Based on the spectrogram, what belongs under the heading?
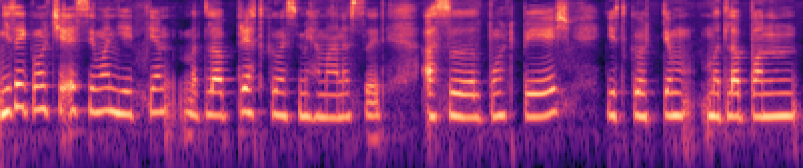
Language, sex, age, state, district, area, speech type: Kashmiri, female, 18-30, Jammu and Kashmir, Shopian, rural, spontaneous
